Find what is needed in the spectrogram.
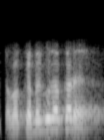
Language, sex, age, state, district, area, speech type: Odia, male, 60+, Odisha, Nayagarh, rural, conversation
